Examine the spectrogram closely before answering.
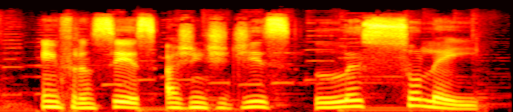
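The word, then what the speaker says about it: soleil: Em francês, a gente diz le solei. Esse som final, ei soa como o nosso ei.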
